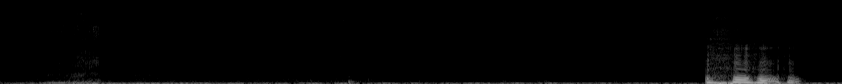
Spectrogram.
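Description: A dress being cut with a cold knife: a few short rasping bursts of fabric slitting over a quiet background, the last burst much louder and longer than the others.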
